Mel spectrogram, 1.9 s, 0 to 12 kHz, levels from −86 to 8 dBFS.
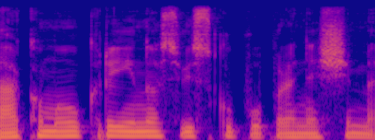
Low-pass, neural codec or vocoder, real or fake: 9.9 kHz; none; real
